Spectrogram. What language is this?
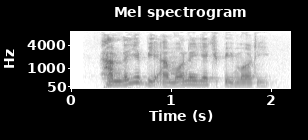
Persian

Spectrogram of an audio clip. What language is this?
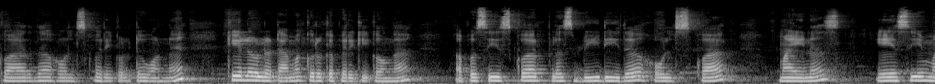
Hindi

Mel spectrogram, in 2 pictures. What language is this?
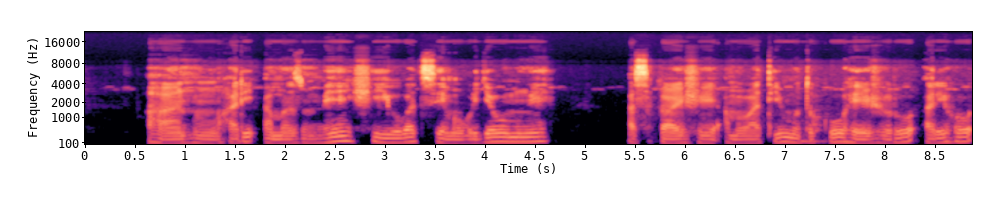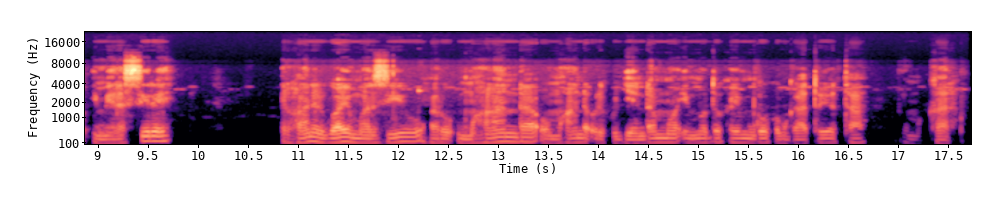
Kinyarwanda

